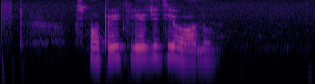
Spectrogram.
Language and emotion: Russian, neutral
